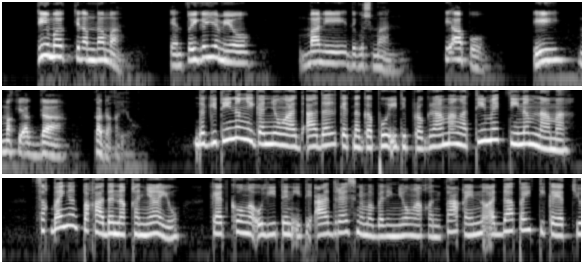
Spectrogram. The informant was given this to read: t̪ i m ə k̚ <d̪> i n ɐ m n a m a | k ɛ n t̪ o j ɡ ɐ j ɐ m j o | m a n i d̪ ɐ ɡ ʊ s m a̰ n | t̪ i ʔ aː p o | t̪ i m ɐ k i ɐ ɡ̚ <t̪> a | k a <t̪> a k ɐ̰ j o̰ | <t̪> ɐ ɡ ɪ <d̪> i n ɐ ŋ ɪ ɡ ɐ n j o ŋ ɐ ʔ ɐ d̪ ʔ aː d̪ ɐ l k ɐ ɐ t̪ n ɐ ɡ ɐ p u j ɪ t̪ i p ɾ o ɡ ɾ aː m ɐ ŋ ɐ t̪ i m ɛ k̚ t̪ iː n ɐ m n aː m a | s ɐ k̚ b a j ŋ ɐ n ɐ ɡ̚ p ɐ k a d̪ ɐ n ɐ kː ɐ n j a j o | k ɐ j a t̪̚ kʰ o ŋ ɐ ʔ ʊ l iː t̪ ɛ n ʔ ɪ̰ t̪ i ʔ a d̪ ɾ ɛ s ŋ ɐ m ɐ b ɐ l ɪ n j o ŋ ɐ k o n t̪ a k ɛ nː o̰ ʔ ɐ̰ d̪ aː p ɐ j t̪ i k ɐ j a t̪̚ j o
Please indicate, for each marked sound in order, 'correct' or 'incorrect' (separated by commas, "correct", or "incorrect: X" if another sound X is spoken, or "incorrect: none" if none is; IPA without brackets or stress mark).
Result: incorrect: t̪, incorrect: d̪, incorrect: d̪, incorrect: d̪, incorrect: t̪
